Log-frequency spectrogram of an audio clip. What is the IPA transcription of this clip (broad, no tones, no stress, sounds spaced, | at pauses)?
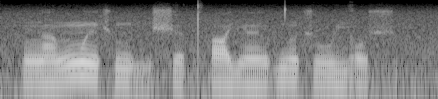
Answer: ŋ ã ŋʷ ĩː ʃ m ḭ ʃ ɘ t̪ʰ ɑ j ɛ̃ l d̪ õ ʃ u j o ʃ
